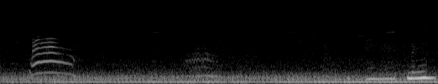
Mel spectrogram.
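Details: Domestic cat giving a single short, rising-then-falling meow near the start, followed by a steady low hum and faint background sounds.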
